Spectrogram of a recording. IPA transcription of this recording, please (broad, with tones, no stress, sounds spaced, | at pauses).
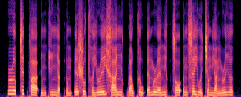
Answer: ɹ əː˦˥ p̚ s e˦˥ k̚ f aː˨˩˨ ʔ i˨˩˨ m k i˨˩˦ ɲ a˨˩ t̚ ʔ ə˨˩ m ʔ e˧˥ ʂ u˧˥ t̪ʰ ə˨˩ j ɹ e˧˥ j x aː˨˩˦ ɲ ɔ˨˩ k̚ ɹ a˨˩˨ w k ə˨˩˦ w ʔ ɛ˨˩˦ m ɹ ɛ˨˩˦ n j ə˨˩ k̚ s ɔ˨˩˦ ʔ ə˨˩˦ ŋ s ɛ˧˥ j u˨˩˨ ə̯ c ə˨˩ m j a˨˩˨ ŋ ɹ i˧ ə̯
